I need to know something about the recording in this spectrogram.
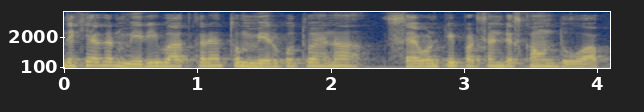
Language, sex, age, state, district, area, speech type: Hindi, male, 30-45, Rajasthan, Jaipur, urban, spontaneous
